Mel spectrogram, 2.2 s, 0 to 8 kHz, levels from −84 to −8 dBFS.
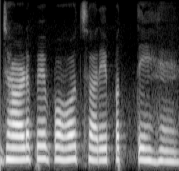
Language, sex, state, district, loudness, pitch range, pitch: Hindi, female, Uttar Pradesh, Jyotiba Phule Nagar, -17 LUFS, 200-215 Hz, 205 Hz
